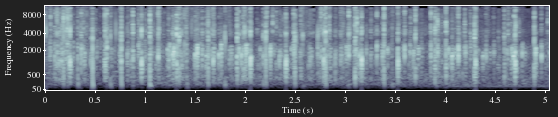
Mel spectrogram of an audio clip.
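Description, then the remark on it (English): A crowd gathered in Birmingham to clean up the city applauds itself steadily for about five seconds, a dense rush of many hands clapping at once, with individual sharp claps popping out of the wash. No one speaks over it. “I think you should all give yourselves a round of applause.”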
